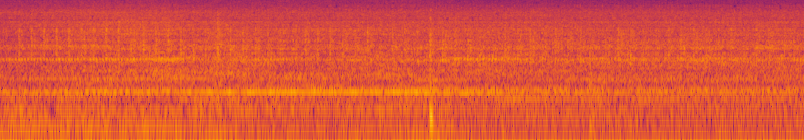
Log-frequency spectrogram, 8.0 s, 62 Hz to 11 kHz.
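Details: 2012 Kia Sorento 2.4 L four-cylinder idling after an oil change: an even hum with a light ticking patter on top and no heavy knock. Normal idle.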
